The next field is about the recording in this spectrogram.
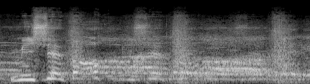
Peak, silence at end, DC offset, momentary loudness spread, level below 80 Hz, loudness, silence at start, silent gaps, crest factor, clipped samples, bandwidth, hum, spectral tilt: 0 dBFS; 0 s; under 0.1%; 6 LU; -48 dBFS; -14 LUFS; 0 s; none; 14 dB; under 0.1%; 16 kHz; none; -2.5 dB/octave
